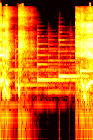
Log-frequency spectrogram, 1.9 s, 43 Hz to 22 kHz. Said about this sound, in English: I have 2 sneezes. If it's more than 2, you're doing it on purpose.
